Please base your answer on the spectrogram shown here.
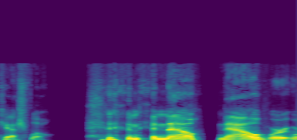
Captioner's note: laughs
